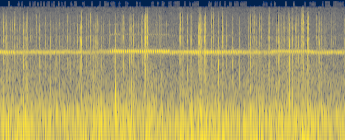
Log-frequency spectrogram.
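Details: A cricket trills nonstop in a dark forest by a campfire, one even high-pitched tone under dense crackling and a single snap of burning wood.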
